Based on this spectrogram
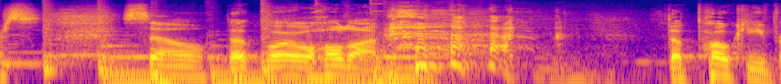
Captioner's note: laughs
